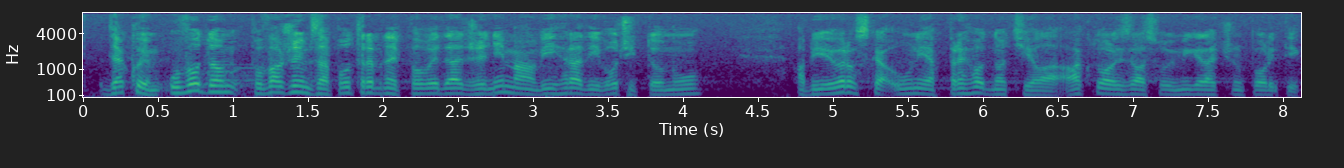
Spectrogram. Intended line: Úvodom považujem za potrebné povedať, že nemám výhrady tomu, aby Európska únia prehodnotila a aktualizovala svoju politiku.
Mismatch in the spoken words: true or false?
true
